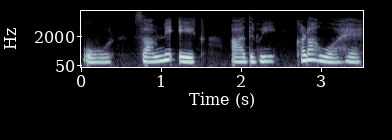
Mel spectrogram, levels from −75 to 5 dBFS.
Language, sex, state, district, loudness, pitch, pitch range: Hindi, female, Himachal Pradesh, Shimla, -14 LUFS, 205 Hz, 195-220 Hz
